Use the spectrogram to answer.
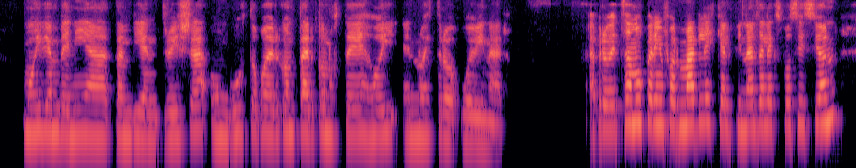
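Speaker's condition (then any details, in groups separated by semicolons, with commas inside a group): No condition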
